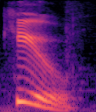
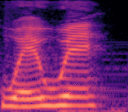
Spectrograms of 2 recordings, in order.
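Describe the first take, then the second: First: It is said as one short syllable. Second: It is stretched into a playful, longer sound. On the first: This is the proper pronunciation. The speaker calls it right. "it's Q" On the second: It is a deliberate mispronunciation for fun. The speaker calls it wrong. "I do like mispronouncing things in a funny way"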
